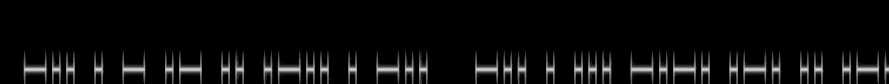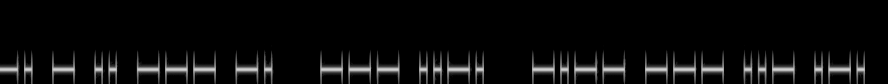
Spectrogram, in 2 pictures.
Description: Morse code, heard as a keyed tone, about 17 wpm, 700 Hz. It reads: DETAILED DESCRIPTION OF YOUR
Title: Sentences from Top 1500 Words 17wpm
